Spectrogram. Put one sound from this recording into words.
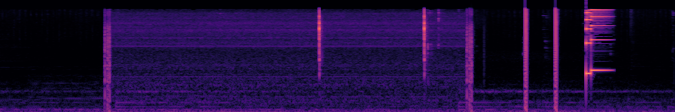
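An electric desk fan whirs.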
